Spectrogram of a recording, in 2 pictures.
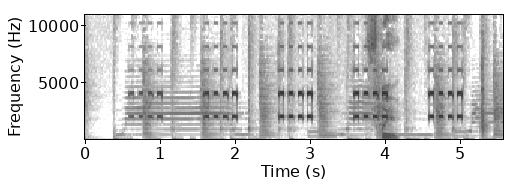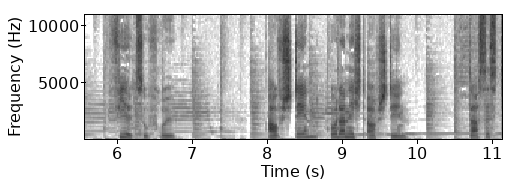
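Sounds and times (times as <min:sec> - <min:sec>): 
bright electronic alarm clock tone: 0:00.6 - 0:05.1
speech: 0:04.0 - 0:04.3, 0:06.0 - 0:06.9, 0:08.0 - 0:10.0, 0:10.7 - 0:11.1.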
